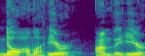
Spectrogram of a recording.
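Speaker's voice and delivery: plain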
